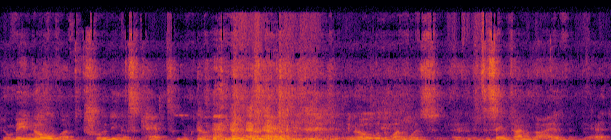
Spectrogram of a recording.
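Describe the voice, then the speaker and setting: An older man, moderating a public talk in a lecture hall in a halting, pausing way. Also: fairly high pitch, fairly even intonation, heavy background noise. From Austria. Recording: echoey hall from far off.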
